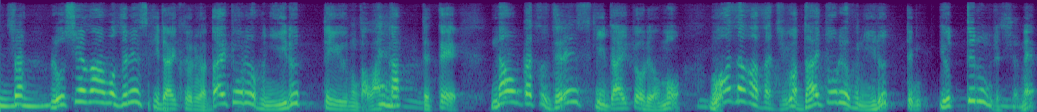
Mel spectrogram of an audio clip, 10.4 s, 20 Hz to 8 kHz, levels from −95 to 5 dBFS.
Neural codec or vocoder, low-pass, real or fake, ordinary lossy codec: codec, 44.1 kHz, 2.6 kbps, DAC; 7.2 kHz; fake; none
